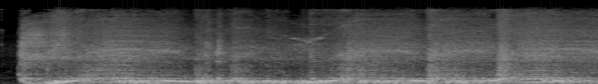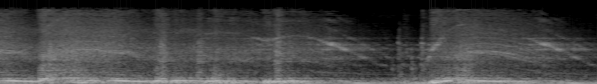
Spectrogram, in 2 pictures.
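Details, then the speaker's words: Supercharged Fox-body Mustang on first start, after injector, plug and wire refitted: engine lopes and hunts, revs rising and sagging as it barely holds idle; owner suspects a vacuum leak. "Kind of thinking I might have a vacuum leak or something like that, so. At least it's trying to idle a little bit."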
